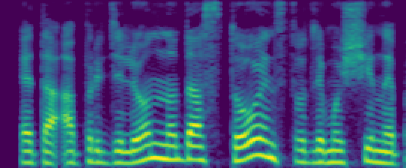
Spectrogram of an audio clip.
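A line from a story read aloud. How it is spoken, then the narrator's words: Deep-voiced woman. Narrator (Russian): пробасила гостья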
